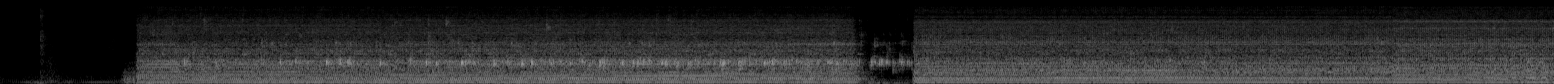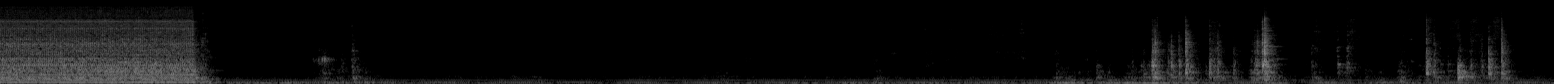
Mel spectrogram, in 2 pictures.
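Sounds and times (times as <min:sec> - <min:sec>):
kitchen appliance motor running: 0:01.4 - 0:17.6.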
